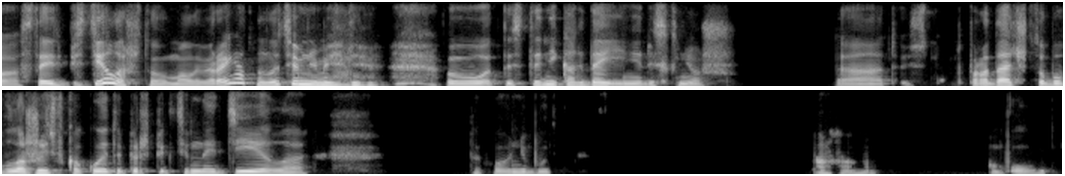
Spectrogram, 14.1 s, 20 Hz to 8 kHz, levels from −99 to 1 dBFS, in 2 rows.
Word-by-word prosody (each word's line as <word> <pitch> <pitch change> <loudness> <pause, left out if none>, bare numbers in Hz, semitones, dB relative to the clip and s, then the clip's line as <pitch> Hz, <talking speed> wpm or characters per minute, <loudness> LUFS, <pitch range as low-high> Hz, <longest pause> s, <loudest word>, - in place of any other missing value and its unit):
стоять, 160 +2 +3
э, - - -14
без 155 -2 -10
дела, 375 - +5
что 145 0 -7
маловероятно, 145 - 0
но 220 - +3
тем 250 +1 +5
не 235 - +7
менее. 195 -5 +1 0.4
Вот. 170 -4 +1
То - - -3
есть 160 0 -6
ты 225 - 0
никогда 215 -3 +2
ей 170 -6 +3
не 150 -1 -1
рискнешь? 145 -3 -8 0.6
Да, 155 +2 -7
то - - -27
есть, 125 - -19 0.2
продать, 180 +6 +3
чтобы 170 -5 -1
вложить 185 +4 +3
в 205 - -17
какое-то 170 0 0
перспективное 175 0 -4
дело? 155 -2 +1 1.1
Такого 155 -2 -11
не 155 0 -4
будет? 145 -3 -11 1.7
Ага. 145 -1 -10 0.9
Вот. 125 +5 -10
165 Hz, 140 wpm, -23 LUFS, 150-195 Hz, 1.7 s, не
